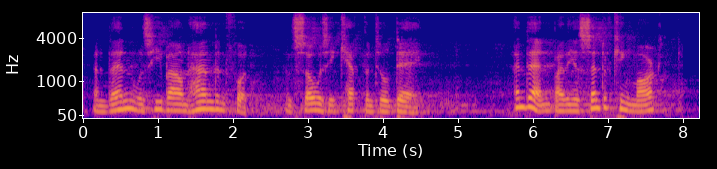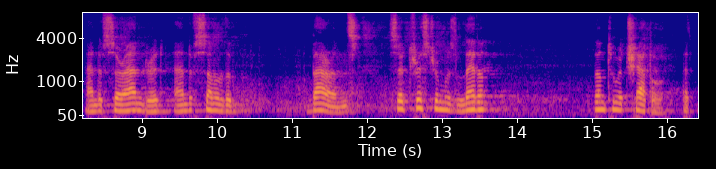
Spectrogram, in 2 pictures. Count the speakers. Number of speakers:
one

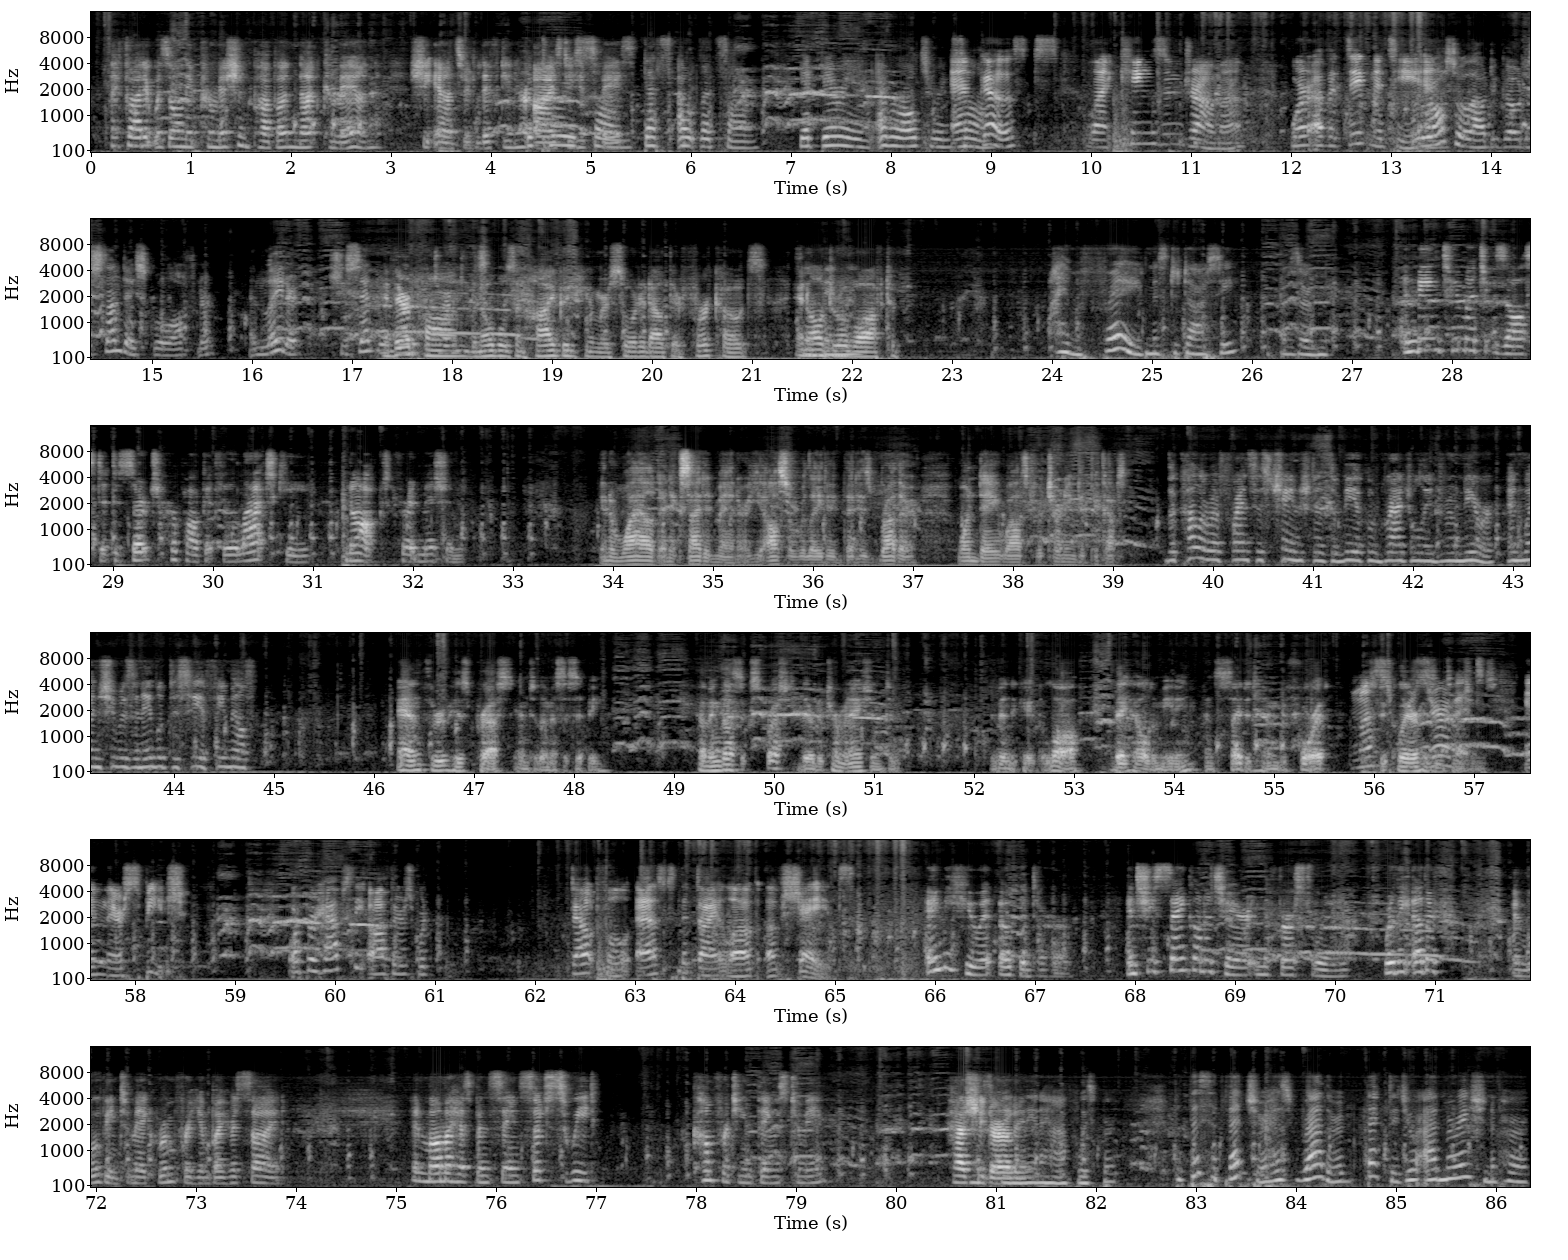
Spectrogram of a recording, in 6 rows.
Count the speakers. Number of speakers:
ten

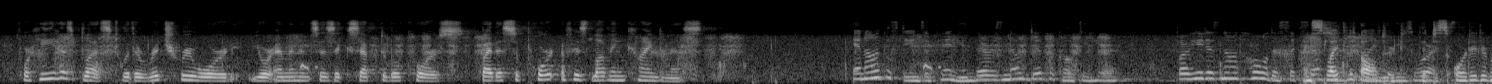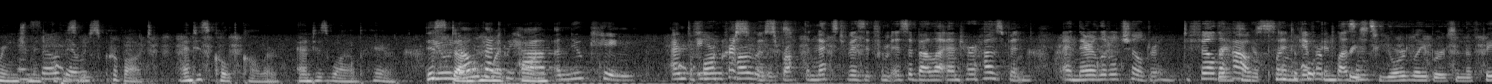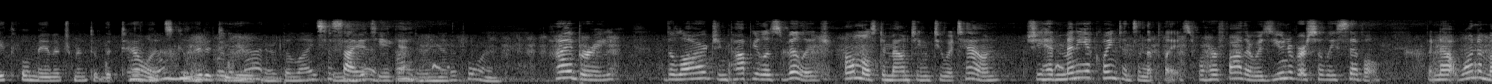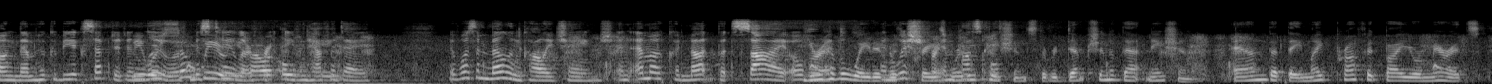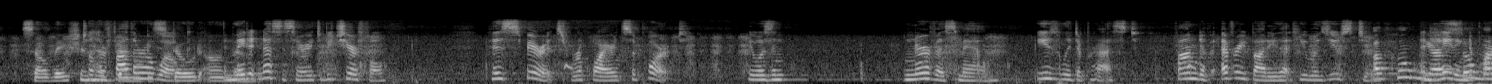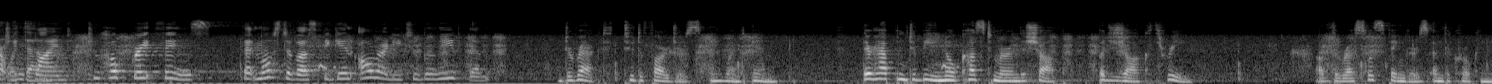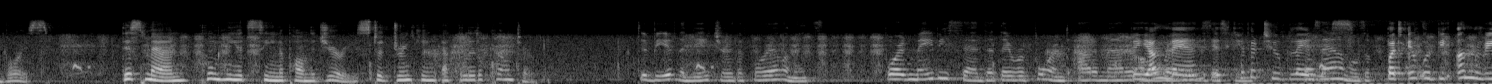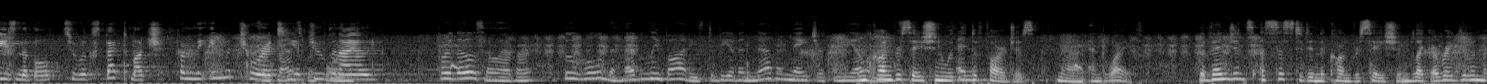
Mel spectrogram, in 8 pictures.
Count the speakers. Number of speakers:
five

